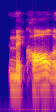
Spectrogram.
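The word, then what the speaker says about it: Mikal: Michael, or is it me? – McCall Bridges. – McCall, okay. That's I can never pronounce his name right. McCall Bridges.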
